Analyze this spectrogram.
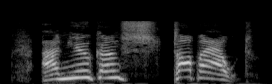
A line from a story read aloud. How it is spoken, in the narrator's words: She shouted down the yard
